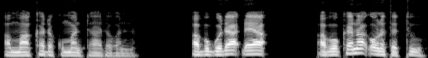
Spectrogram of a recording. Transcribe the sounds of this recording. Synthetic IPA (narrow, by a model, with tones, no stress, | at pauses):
ʔa˨mːaː˦kɐ˦da˨kʷʊ˦mɐ˦ntaː˦da˨wɐ˦nːɐ˨ŋ | ʔa˨bu˨ɡʷʊ˨daː˦ɗɐ˦ja˦ | ʔa˨boː˨ka˦na˦kʼa˨wnɐ˨tɐ˨tːuː˦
